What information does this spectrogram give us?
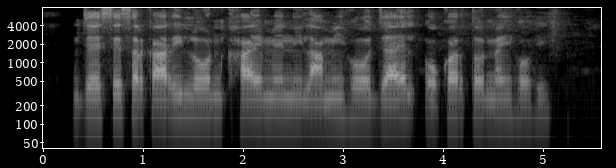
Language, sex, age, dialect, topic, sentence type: Chhattisgarhi, male, 18-24, Northern/Bhandar, banking, question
